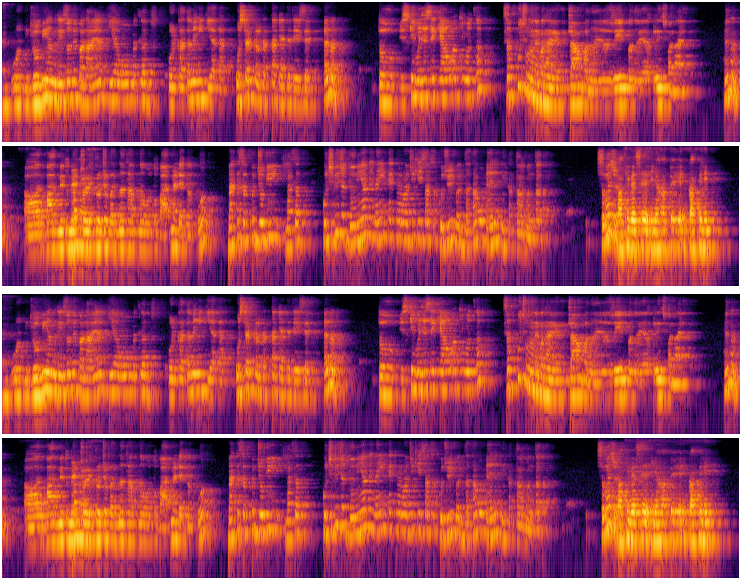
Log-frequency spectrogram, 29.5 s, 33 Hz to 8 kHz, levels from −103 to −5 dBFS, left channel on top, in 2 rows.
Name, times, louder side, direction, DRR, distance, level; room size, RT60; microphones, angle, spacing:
voice 1, 0.2-3.0 3.3-6.2 6.4-6.7 7.5-9.6 10.0-13.7 14.4-14.7 15.2-18.8 19.3-20.7 21.2-25.6 26.7-27.2, left 1 dB, 15° left, 2 dB, 3.7 m, -25 dB
voice 2, 16.1-16.5 27.1-28.9, left 1 dB, 50° left, 7 dB, 4.9 m, -19 dB
28.5 x 20.5 x 8.8 m, 0.62 s
head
